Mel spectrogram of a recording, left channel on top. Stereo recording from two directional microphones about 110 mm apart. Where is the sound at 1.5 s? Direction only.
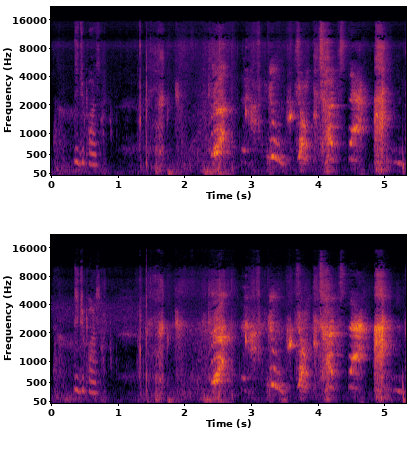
20° left (ahead or behind).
